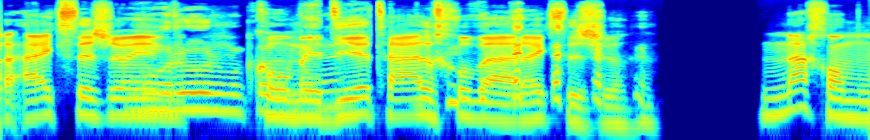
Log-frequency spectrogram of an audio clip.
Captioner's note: laughs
